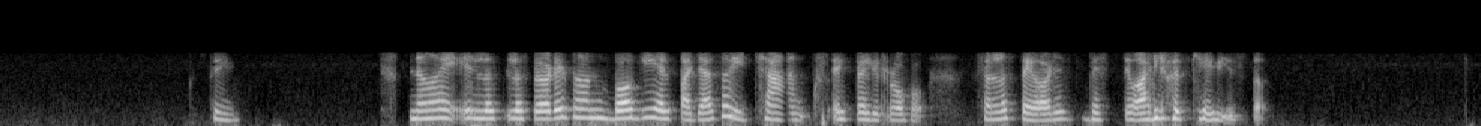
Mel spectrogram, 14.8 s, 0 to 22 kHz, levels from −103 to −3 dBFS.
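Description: From start to finish the speech carries the GSM full-rate codec's buzzy, gravelly texture, consistent with 13 kbps full-rate coding. The coder rebuilds the voice from a vocal-tract model fed by sparse regular pulses, and nothing above 4 kHz survives, so the damage is plainly audible.

Lost GSM frames appear at 4.7 to 4.8 s, 10.38 to 10.41 s and 12.96 s. Each dropout fits a single missing 20 ms frame. The decoder repeats the last good frame's parameters, producing a brief rough, metallic ring.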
